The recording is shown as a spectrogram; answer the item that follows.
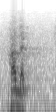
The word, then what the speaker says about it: فدک: لفظ نہیں نہ کوئی صحیح یہ تلفظ ہے فدق تے بھی زبر پڑی دی ہے، ڈال تے بھی زبر پڑی دی فدق، اور ایک کوئی باغ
